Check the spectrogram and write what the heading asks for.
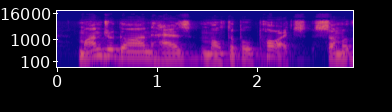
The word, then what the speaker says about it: Mondragon: that which is by the way how it's pronounced mondragon has multiple parts some of the parts are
